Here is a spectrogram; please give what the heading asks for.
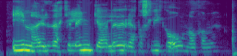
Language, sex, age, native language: Icelandic, male, 12, Icelandic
